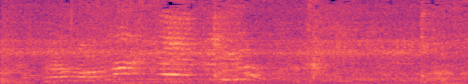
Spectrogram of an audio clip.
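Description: Background chatter of several people, including higher-pitched children's voices.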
